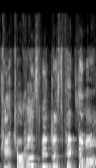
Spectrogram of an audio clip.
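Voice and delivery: high-pitched, tearful, sobbing voice. Retelling what a late lady said, imitating someone sobbing. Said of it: "She's sobbing, crying, and says".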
